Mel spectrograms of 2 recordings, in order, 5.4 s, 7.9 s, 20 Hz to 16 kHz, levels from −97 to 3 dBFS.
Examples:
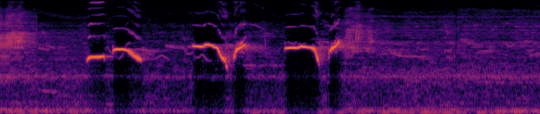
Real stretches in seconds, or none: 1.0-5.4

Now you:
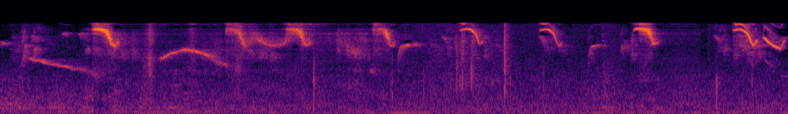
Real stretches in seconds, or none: 0.0-0.8; 3.9-6.4; 7.0-7.9

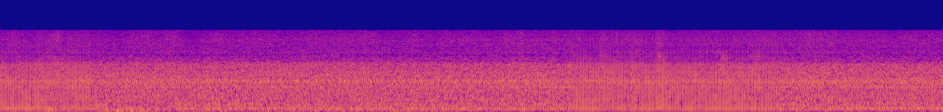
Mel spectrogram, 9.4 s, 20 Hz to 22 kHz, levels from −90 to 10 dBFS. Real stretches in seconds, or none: 0.9-5.7; 7.8-9.4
